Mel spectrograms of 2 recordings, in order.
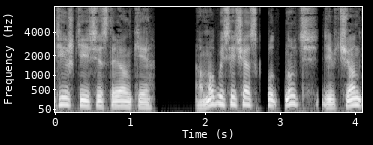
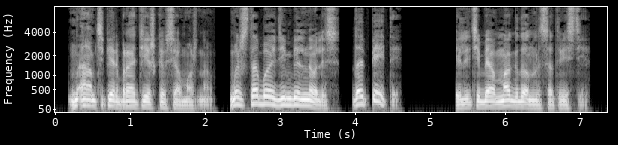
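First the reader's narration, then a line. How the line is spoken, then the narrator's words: Chuckling. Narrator (Russian): Сергей хохотнул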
